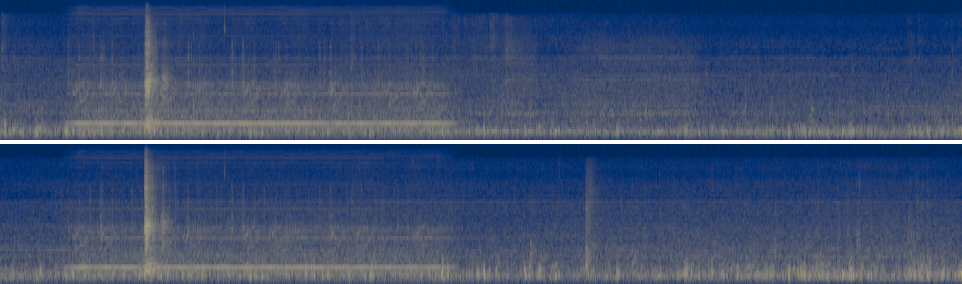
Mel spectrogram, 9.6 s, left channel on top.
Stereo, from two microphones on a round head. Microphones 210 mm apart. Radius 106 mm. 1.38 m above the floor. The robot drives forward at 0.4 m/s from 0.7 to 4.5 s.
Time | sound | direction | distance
1.4 | hammering | 70° right (ahead or behind) | 6.5 m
